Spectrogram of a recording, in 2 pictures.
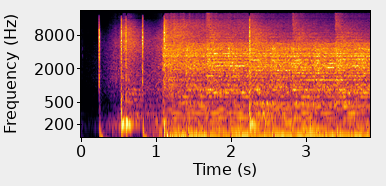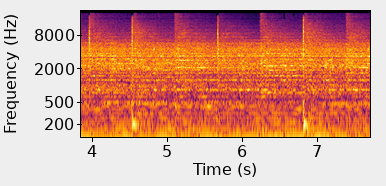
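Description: Electric guitar sounding one sustained, distorted C note, struck a few times at the start and then ringing steadily with faint repeated picking.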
